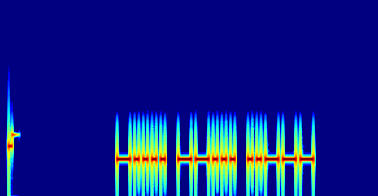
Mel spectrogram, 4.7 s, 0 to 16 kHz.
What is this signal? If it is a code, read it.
Morse code, heard as a keyed tone, about 22 wpm, 700 Hz. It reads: 672
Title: Numbers - 3-Digit 22wpm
